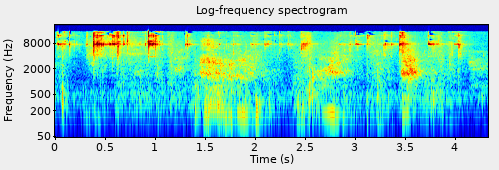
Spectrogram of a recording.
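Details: Lilah, a blonde Chiweenie, and Minnie, a Rat Terrier–Chihuahua mix, romp together in a small room. Breathy, wheezing play grunts and low rumbling growls rise and fall amid rustling and scrabbling paws.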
